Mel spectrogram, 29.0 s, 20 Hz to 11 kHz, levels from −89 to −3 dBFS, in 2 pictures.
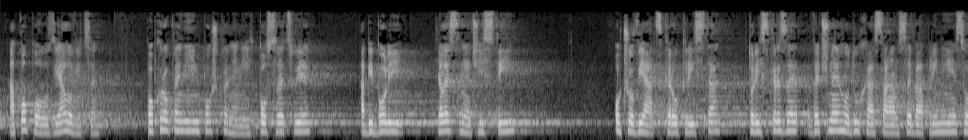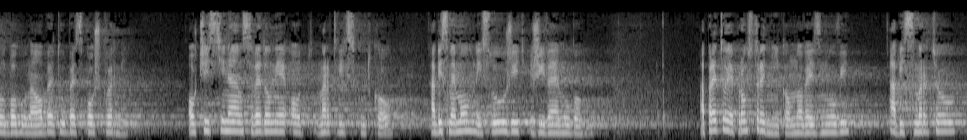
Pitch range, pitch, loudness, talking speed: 155-170 Hz, 165 Hz, -25 LUFS, 100 wpm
